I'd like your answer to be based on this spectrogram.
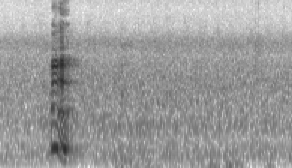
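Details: Adult woman with spontaneous, sudden-onset hiccups: a single loud, abrupt hiccup followed by quiet room noise and faint low sounds.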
